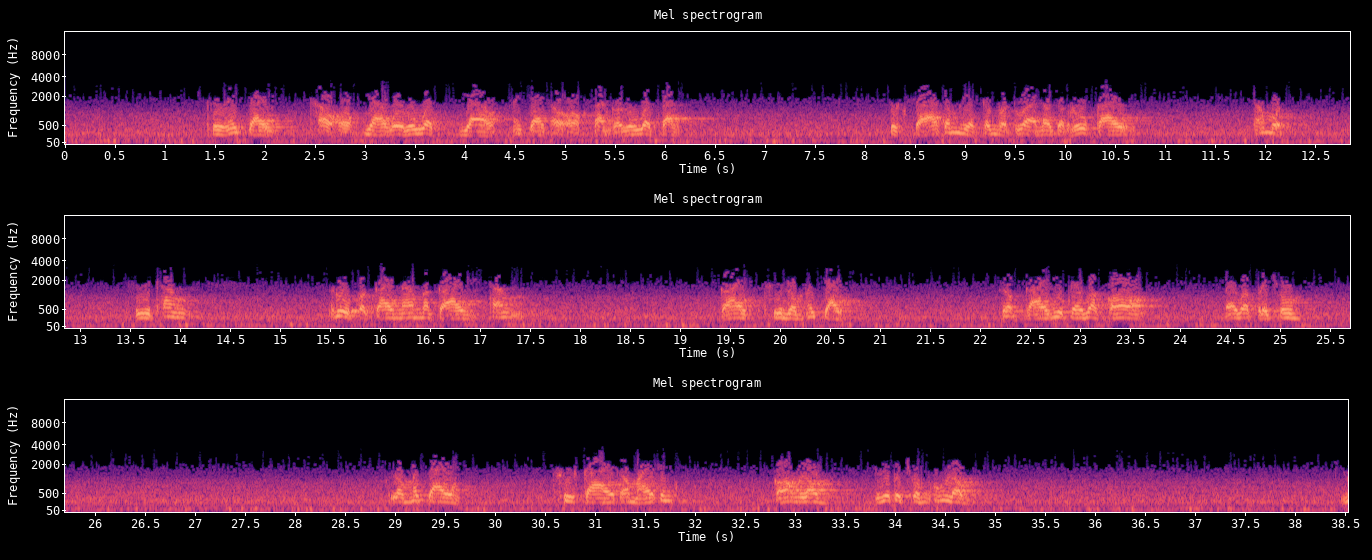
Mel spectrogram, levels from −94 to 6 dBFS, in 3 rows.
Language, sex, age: Thai, male, 50-69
